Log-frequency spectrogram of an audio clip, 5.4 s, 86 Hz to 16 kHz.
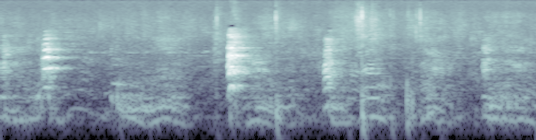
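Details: Two male Kuvasz dogs, a 10-week-old puppy and a 14-month-old, fighting; rough growling runs underneath sharp bark-like yelps that burst out roughly once a second, loudest near the half-second and two-second marks.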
